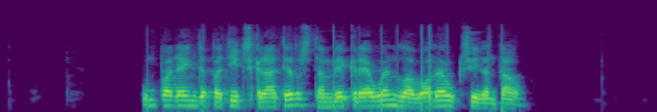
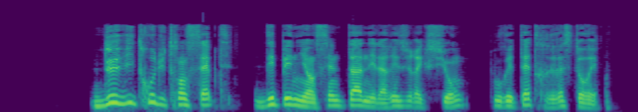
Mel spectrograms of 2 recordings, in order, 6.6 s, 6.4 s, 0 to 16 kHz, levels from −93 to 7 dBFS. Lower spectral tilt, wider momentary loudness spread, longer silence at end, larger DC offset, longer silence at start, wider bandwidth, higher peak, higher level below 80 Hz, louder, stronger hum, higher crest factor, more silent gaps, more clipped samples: first, -7.5 dB/octave vs -5.5 dB/octave; second, 7 LU vs 12 LU; first, 1.4 s vs 0.3 s; neither; first, 1.4 s vs 0.9 s; about the same, 7.4 kHz vs 8 kHz; about the same, -2 dBFS vs 0 dBFS; first, -50 dBFS vs -60 dBFS; first, -14 LUFS vs -18 LUFS; neither; about the same, 14 dB vs 18 dB; second, none vs 2.41-2.52 s, 4.70-4.89 s; neither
